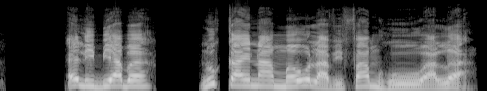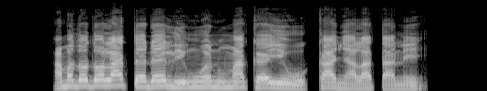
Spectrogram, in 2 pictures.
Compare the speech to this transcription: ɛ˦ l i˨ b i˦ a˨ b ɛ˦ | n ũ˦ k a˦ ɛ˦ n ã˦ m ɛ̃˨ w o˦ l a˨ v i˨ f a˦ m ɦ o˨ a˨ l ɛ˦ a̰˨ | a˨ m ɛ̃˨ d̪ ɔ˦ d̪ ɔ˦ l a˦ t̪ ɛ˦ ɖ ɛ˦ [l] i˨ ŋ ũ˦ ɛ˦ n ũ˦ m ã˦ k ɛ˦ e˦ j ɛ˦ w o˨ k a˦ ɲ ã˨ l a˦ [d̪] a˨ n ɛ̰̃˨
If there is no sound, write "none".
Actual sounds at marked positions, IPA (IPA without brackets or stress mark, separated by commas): l, t̪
